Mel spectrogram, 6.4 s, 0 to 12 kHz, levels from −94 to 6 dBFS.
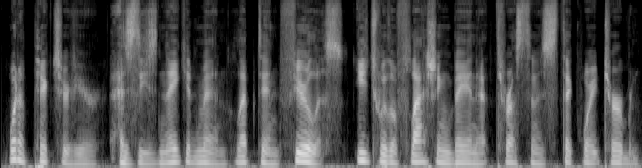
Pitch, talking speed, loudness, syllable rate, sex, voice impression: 115 Hz, 205 wpm, -20 LUFS, 5.5 syllables/s, male, very masculine, middle-aged, very thick, slightly tensed, very powerful, bright, soft, clear, fluent, slightly raspy, cool, very intellectual, refreshing, very sincere, very calm, friendly, very reassuring, unique, slightly elegant, wild, very sweet, lively, kind, slightly intense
